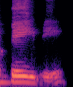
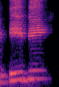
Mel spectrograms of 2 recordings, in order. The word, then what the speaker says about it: Bebe: So the name is Bella Baby. And it's spelled Bella Bebe. So a lot of people say BB, but it's actually baby because in French, BB is baby.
